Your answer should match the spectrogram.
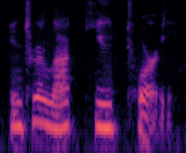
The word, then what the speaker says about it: interlocutory: So, it's pronounced just as it's spelled. Interlocutory.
